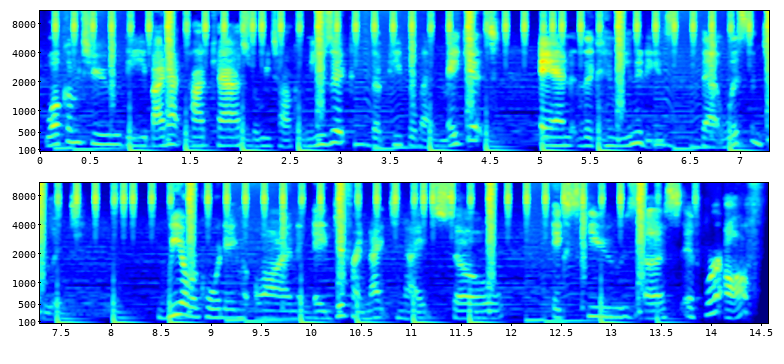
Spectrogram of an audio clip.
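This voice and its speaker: A woman's voice: a little slow, loud music behind the voice. Chatty woman podcast host, close mic. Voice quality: pitchy and a little grating, by her own account. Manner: chatty, loose and profane, laughs often. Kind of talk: casual podcast chat. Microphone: close desk mic.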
